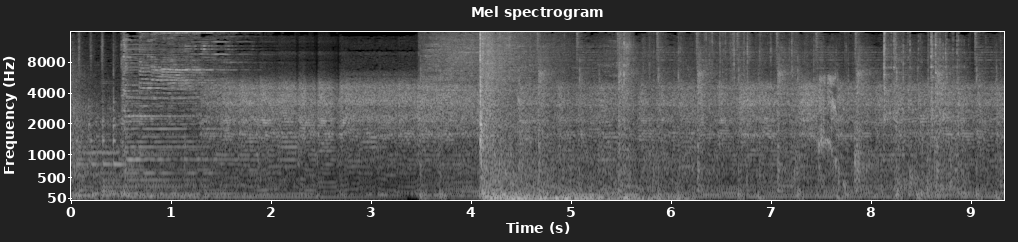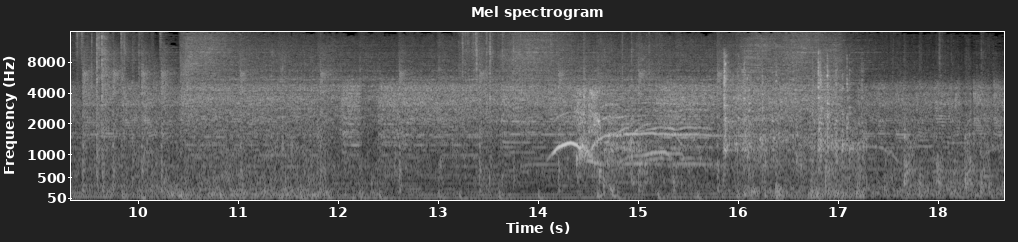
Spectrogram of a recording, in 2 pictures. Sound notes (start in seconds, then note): 1.7 electric guitar; 4.1 gunshot; 7.3 chomp; 9.8 electric guitar; 14.0 cheering; 14.2 chomp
